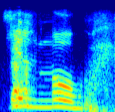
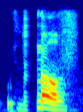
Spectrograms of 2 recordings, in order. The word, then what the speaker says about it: Guillemot: It's pronounced Gilmo. – Yeah. – Oh, this guy. Oh, God. – Gimov. I'll call him Gimov. – No, Gilmo.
